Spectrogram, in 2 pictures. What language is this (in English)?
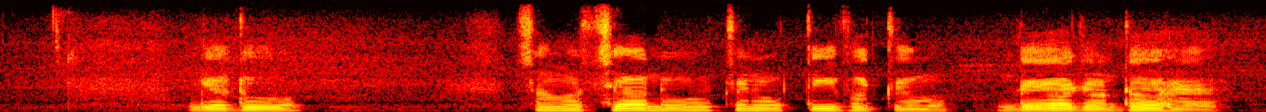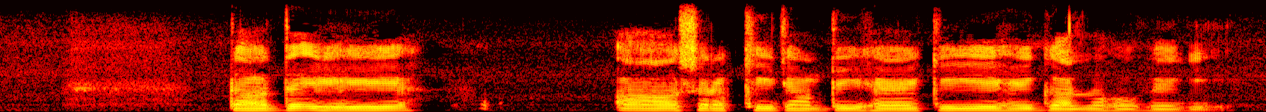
Punjabi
